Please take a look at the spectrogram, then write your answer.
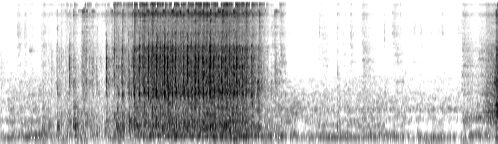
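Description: A sewing machine stitches an aso-oke fabric hair piece in one rapid, continuous whirring burst of about two seconds, then stops, leaving quiet handling noises nearby.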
